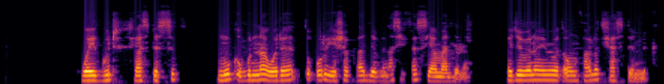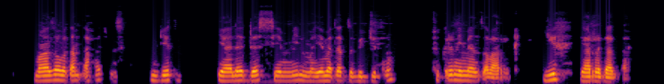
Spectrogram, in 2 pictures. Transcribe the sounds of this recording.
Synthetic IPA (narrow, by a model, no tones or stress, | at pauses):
wɔjɡud̪sijasd̪əsːɨt̪ | mukʼbunːawɔd̪ət̪ʼɨkʼuɾjɛʃəklad͡ʒɛβənasifəsjamalːəna̰l | bəd͡ʒɛβənawjɛmːiwɔt̪ʼawunfalot̪sijasd̪ə̰nːɨkʼ | mazawbət̪ʼamt̪ʼafat͡ʃʼmɨs | ɨnd̪e̞t̪ | jaləd̪əsjɛmːiljɛmət̪ʼət̪ʼzɨɡɨd͡ʒːɪt̪nəw | fɨkʼɾɨnjɛmːijansʼə̰βa̰rːɨkʼ | jɪhjarːəɡaɡa̰l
